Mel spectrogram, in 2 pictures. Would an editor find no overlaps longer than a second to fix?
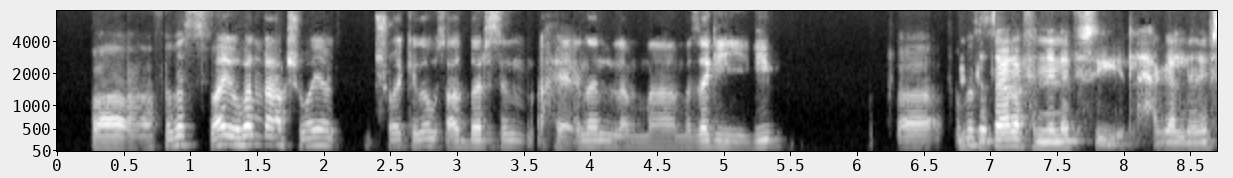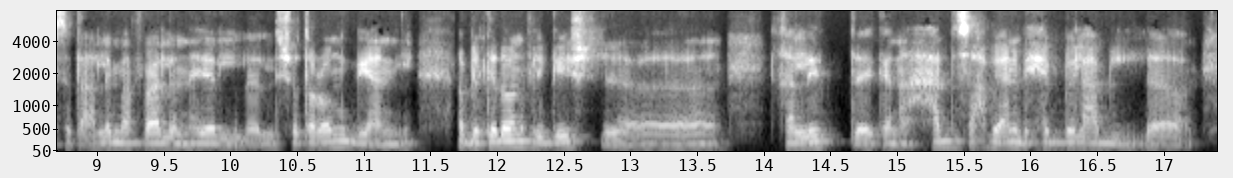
Yes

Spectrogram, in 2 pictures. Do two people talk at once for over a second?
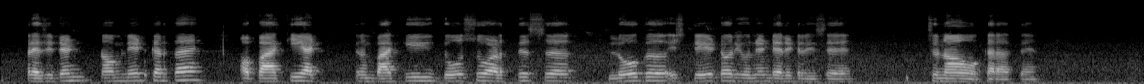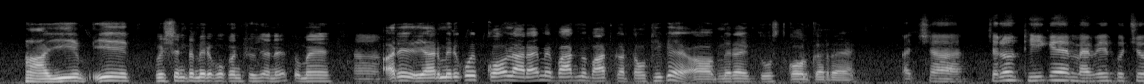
No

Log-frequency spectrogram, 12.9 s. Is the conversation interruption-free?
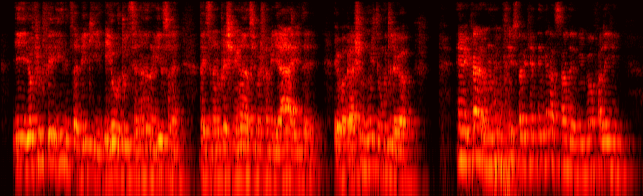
Yes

